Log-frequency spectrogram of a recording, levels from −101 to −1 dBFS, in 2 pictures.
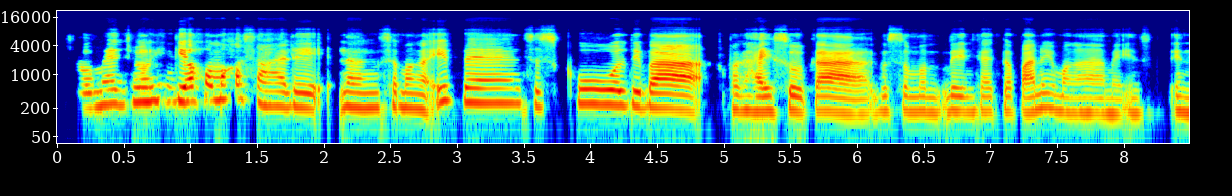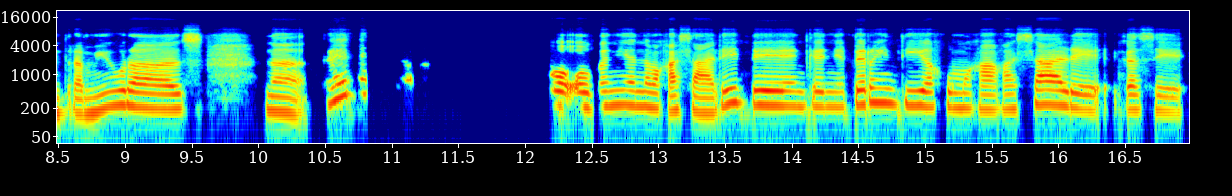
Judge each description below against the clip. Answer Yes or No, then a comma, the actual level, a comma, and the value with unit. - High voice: Yes, high, 210 Hz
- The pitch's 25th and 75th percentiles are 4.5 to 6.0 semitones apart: Yes, average, 4.8 semitones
